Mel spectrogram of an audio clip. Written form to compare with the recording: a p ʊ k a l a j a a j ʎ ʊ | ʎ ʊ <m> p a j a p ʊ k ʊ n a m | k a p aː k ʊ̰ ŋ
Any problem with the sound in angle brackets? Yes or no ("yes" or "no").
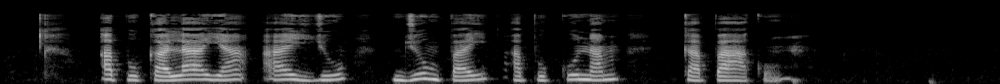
no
